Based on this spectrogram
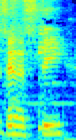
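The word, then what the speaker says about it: Sinistea: have the shiny sinisti I always say this name wrong it says like Sinestro I'm like thinking of Sinestro or something but no it's synasty cynisty and we have the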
